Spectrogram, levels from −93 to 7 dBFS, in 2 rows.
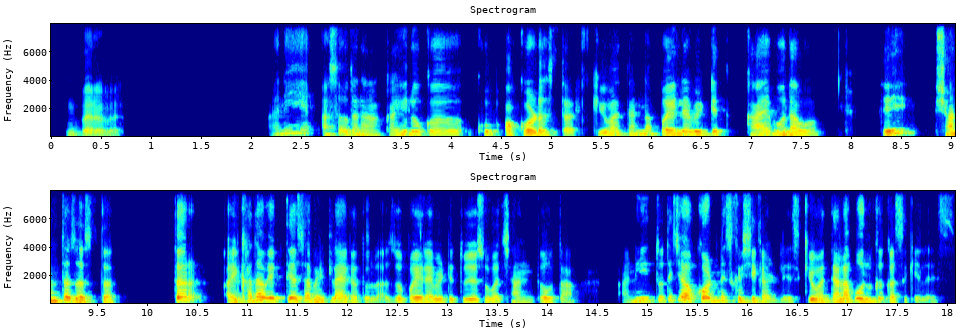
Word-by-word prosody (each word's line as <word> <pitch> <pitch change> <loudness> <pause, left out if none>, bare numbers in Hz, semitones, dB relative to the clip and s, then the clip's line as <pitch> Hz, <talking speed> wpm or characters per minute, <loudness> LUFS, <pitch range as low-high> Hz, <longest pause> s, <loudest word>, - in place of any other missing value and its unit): बरोबर. 135 -5 -8 1.5
आणि 250 +7 -7 0.2
असं 175 +5 -6
होतं 205 -3 -3
ना, 150 -3 -4
काही 170 +5 -3
लोकं 205 +1 -2 0.2
खूप 200 0 -5
ऑकवर्ड 160 +1 +4
असतात 150 +1 -5 0.2
किंवा 160 +5 -1
त्यांना 200 +4 -4
पहिल्या 175 +4 +3
भेटीत 195 +1 +2 0.3
काय 175 +4 -1
बोलावं 160 -7 0 0.7
ते 210 +2 +7 0.4
शांतच 210 +3 +4
असतात. 165 +2 -1 0.6
तर 235 +1 +7 0.4
एखादा 215 +7 +3
व्यक्ती 215 0 +5
असा 210 0 +3
भेटलाय 175 +1 0
का 160 - -3
तुला, 140 -1 -8
जो 160 - -2
पहिल्या 155 +2 +5
भेटीत 160 0 -1
तुझ्यासोबत 165 0 -1
शांत 140 -2 -9
होता 145 -2 -2 0.5
आणि 200 +4 -3
तू - - 0
त्याची 245 +1 -3
ऑकवर्डनेस 220 +1 +4
कशी 195 -3 0
काढलीस? 140 -2 -7
किंवा 160 +3 +4
त्याला 180 +2 +4
बोलकं 190 0 +3
कसं 165 0 -4
केलं - - -11
आहेस? - - -19
180 Hz, 145 wpm, -27 LUFS, 160-205 Hz, 1.5 s, ते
